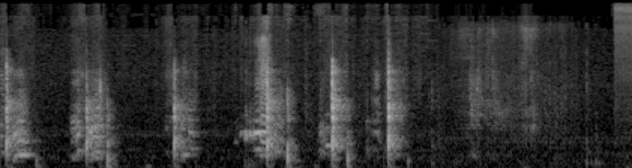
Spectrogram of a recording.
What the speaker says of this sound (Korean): 새송이 버섯은 반으로 자른 다음 길이 방향으로 써세요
